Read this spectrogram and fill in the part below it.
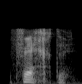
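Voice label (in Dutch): "vechten", Dutch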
